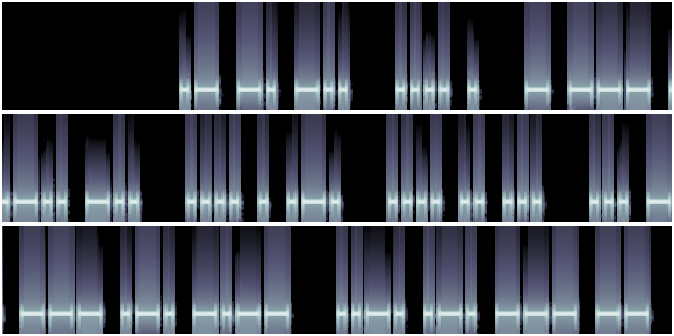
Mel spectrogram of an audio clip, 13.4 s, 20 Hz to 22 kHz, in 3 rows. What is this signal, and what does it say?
Morse code, heard as a keyed tone, about 25 wpm, 700 Hz. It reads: AND HE TOLD HER HIS STORY FROM
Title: Sentences from Top 1000 Words - Review Part 5 - 25wpm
